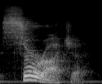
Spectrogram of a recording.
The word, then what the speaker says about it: sriracha: I always called it sriracha, and apparently it's the long E sound and the accents on the second syllable.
